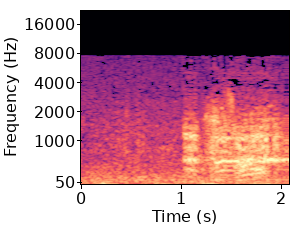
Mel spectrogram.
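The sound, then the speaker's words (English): A young puppy gives a short whimpering yelp, a high, wavering whine that starts after a second of near-silence and lasts about a second. “That's old Patchy there. It ain't nothing but a pup.”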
